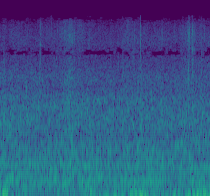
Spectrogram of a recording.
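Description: Fast-flowing rocky brook running: a steady rush of water over stones.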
